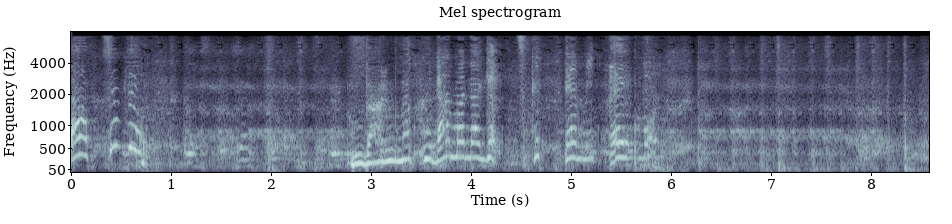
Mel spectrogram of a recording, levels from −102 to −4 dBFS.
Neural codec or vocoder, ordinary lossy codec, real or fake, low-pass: codec, 16 kHz, 1.1 kbps, Voila-Tokenizer; none; fake; none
